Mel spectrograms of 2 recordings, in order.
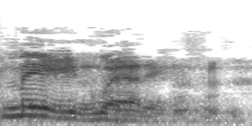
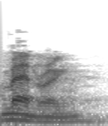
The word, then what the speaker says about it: Mainwaring: YOU MUST be Mainwaring. Oh, how do you do, Colonel? Actually, it's pronounced Mainwaring. Then why the hell do you spell it Mainwaring?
